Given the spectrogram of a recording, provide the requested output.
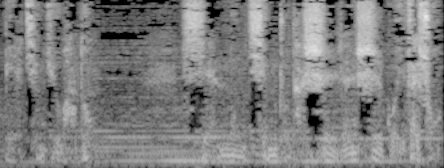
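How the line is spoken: Low voice. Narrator (Chinese): 我也低声对胖子和大金牙说

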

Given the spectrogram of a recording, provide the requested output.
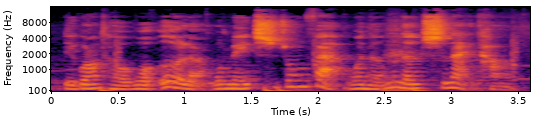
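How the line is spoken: Soft voice. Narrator (Chinese): 宋刚轻声地对李光头说

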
